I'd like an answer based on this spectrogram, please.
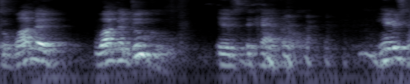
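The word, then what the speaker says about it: Ouagadougou: And here's how you pronounce it. Do you know Do you know the Hallelujah chorus for Handle the Messiah? Hallelujah. Hallelujah. Hallelujah. Hallelujah. Hallelu. Say it. Wagadoo.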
